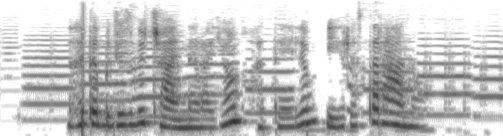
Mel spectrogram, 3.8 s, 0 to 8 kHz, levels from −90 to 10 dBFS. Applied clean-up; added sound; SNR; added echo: classical method spectral subtraction.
